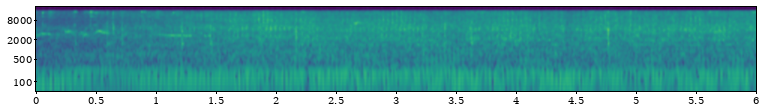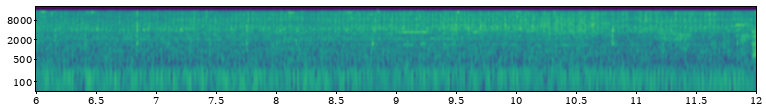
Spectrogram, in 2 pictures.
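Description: Several sidecar motorcycle engines running steadily as the column rides along, a continuous low throbbing hum that holds at one level.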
